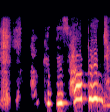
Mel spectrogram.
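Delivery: put-on tearful wail, very high and loud. Retelling crying over a book while reading it: imitating herself crying. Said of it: "go pick it up crying".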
